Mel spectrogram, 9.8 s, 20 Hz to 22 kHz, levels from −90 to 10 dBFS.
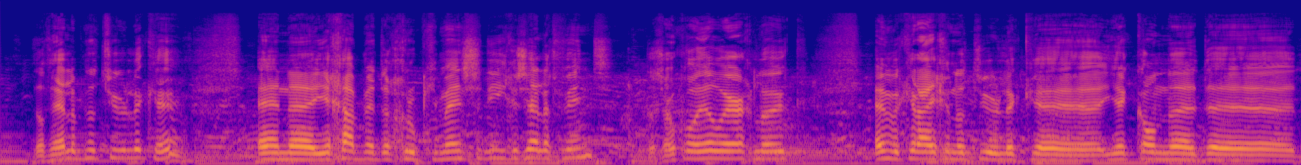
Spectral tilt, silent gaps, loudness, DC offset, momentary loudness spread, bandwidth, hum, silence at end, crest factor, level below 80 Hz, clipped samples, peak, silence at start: -4.5 dB/octave; none; -21 LUFS; under 0.1%; 13 LU; 15.5 kHz; none; 0 s; 18 dB; -46 dBFS; under 0.1%; -4 dBFS; 0 s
